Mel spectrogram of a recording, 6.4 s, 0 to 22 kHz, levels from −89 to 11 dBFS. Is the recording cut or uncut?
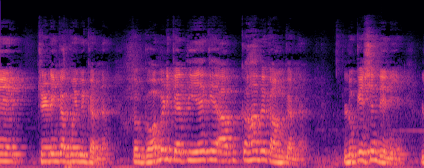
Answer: uncut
